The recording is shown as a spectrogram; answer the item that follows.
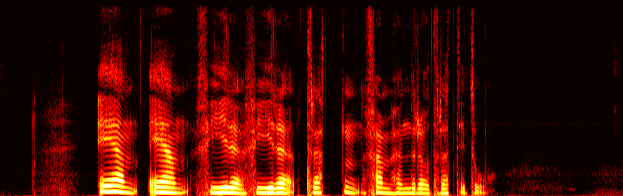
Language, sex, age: Norwegian, female, 24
